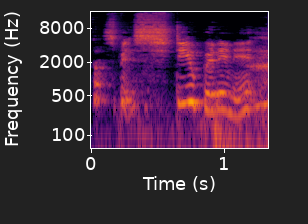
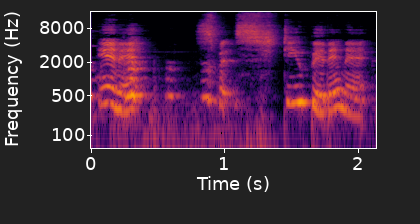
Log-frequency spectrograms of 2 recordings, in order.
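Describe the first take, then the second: First: Mock British slang. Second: Playful fake British accent; mock British. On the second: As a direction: ham up a London accent. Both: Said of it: "cheeky Nando's".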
